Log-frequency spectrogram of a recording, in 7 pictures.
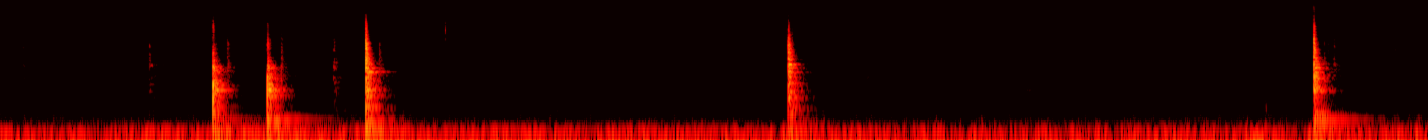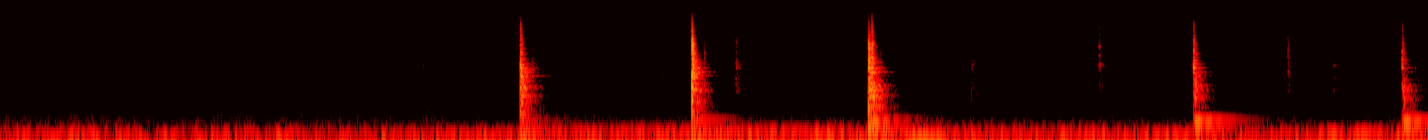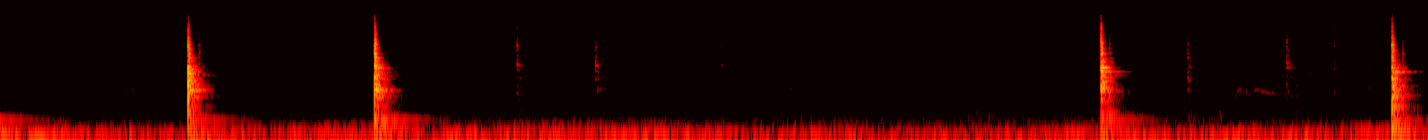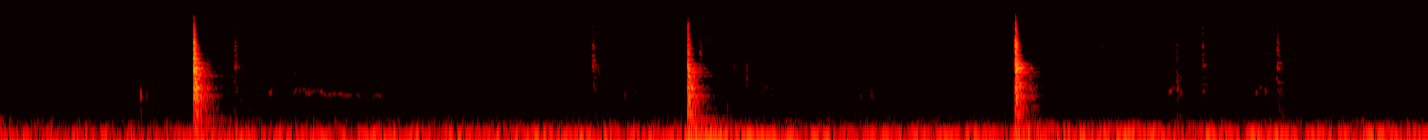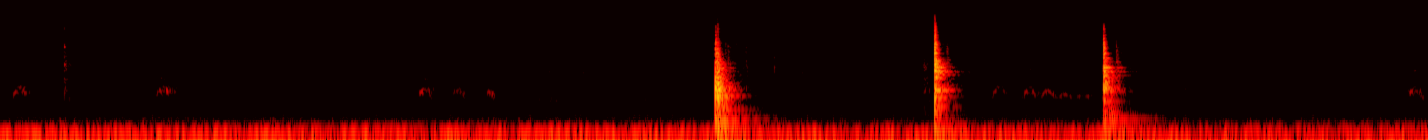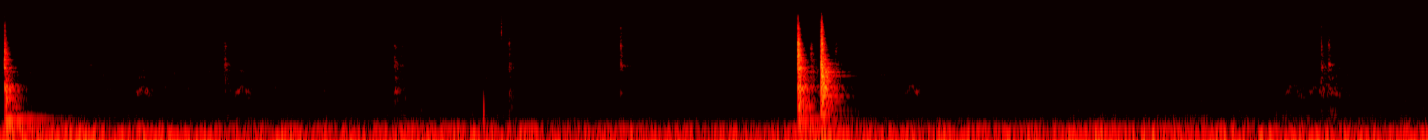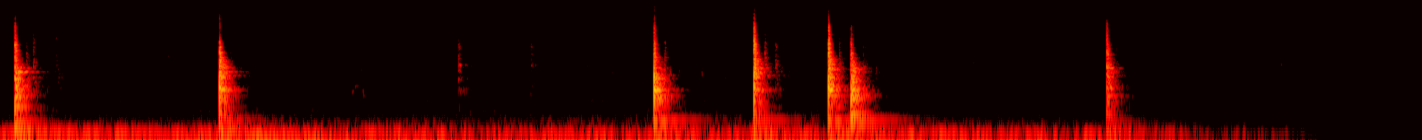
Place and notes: Utena, Lithuania, water drops on windowsill
Melting water drops on windowsill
